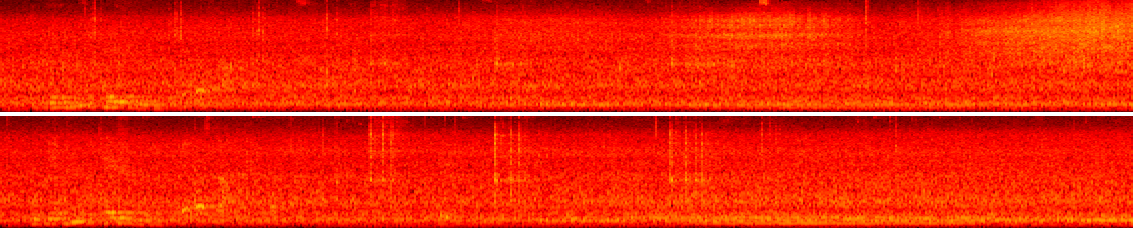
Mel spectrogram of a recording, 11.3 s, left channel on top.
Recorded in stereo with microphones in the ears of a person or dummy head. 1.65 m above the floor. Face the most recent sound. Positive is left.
turn(degrees=-60)  # may be behind; listen again after turning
